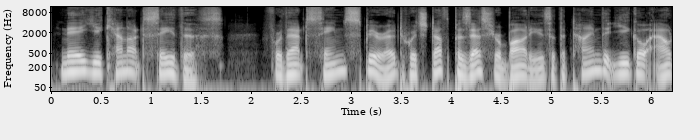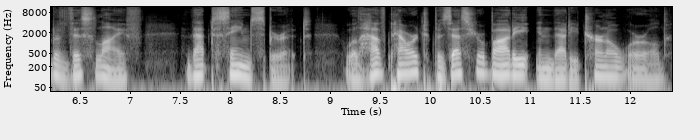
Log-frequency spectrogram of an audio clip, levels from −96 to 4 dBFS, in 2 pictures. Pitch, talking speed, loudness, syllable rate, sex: 110 Hz, 185 wpm, -19 LUFS, 4.4 syllables/s, male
